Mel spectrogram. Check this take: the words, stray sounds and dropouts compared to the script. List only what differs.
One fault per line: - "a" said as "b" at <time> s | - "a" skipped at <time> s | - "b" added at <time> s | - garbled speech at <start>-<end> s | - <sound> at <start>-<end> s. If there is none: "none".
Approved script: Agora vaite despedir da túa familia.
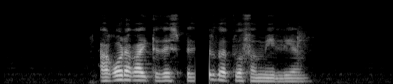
- dropout at 1.9-2.1 s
